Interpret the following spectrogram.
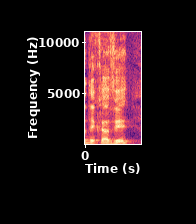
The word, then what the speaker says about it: DKW: No Brasil não pronunciamos DKW. O carro ficou conhecido como DKV pela sonoridade da letra W no país em que a fábrica foi fundada.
